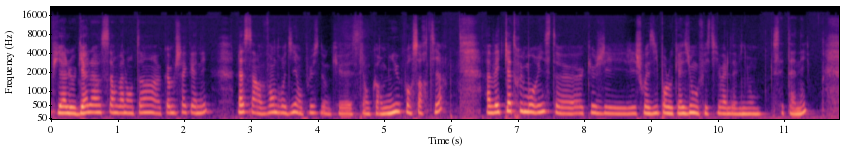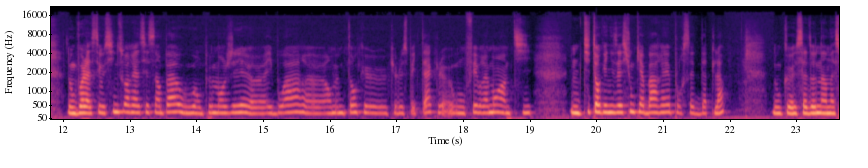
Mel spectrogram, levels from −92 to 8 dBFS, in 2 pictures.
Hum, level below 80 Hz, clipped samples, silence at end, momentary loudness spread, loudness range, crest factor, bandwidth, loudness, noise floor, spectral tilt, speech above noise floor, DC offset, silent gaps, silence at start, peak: none; -48 dBFS; under 0.1%; 0 s; 12 LU; 5 LU; 18 dB; 16.5 kHz; -19 LUFS; -37 dBFS; -6 dB/octave; 19 dB; 0.2%; none; 0 s; 0 dBFS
